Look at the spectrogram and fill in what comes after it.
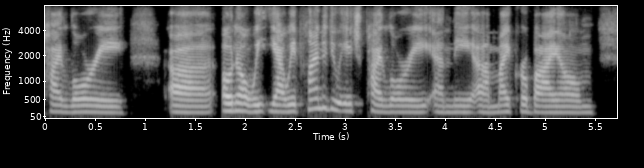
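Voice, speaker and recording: With an American accent, a woman of fairly low pitch keeps a fairly even intonation in a very clean recording with a silent background and a dry, close sound with no echo. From US Upper Midwest (Minnesota and South Dakota). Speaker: professor. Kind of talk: lecture. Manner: fast.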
